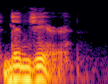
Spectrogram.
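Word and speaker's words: dingir: The term was a two-syllable word, Dinjir.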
